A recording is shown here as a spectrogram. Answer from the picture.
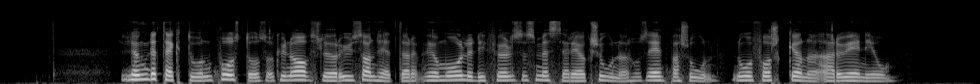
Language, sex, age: Norwegian, female, 31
